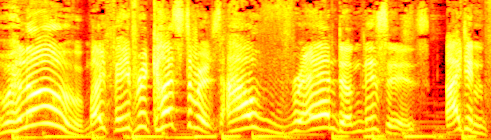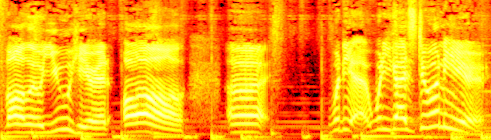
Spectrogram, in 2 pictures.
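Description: A man's put-on character voice, high-pitched and fairly slow, with faint music in the background. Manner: cheerful, feigning innocence.

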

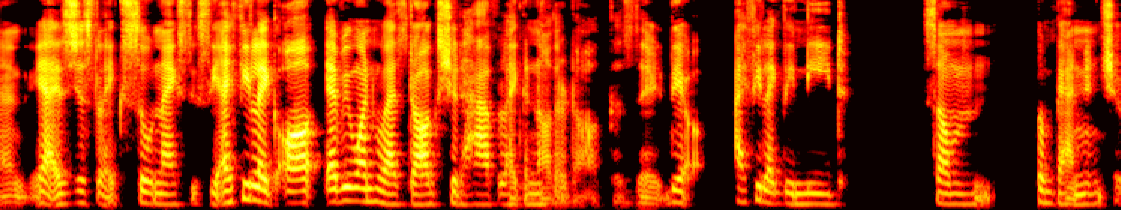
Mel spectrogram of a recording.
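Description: A woman with a very deep, low pitch and vocal fry talks at a moderate pace, her lively intonation paired with big swings in loudness. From Nepal, Kathmandu. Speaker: YouTube creator. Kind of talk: casual interview chat.

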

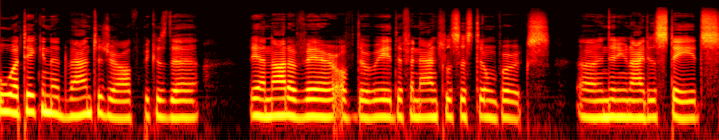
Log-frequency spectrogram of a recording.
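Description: A woman speaks with an Indian accent at a medium pitch. Her tone is dark and mellow. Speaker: community outreach director. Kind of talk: interview. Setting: video call.

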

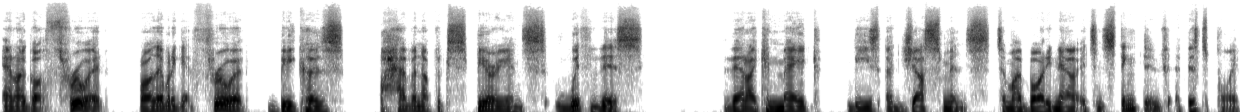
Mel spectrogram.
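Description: In an Australian accent, a man speaks with lively intonation, in a dry, close sound with no echo and a very clean recording with a silent background. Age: 20s. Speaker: athlete. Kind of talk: casual chat.

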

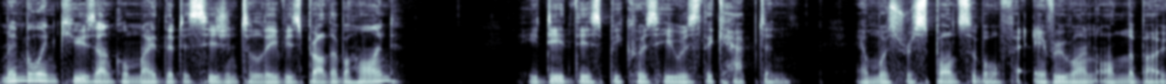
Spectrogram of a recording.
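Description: With an Australian accent, a man speaks fairly quickly at a fairly low pitch in a dark, mellow tone with fairly even intonation. The sound is dry and close with no echo, and the recording is very clean against a silent background. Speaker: podcast host. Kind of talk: interview. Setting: host's home.

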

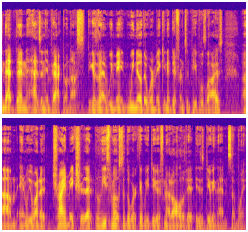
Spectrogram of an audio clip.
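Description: On a very clean recording with a silent background, a man talks at a very fast pace with hardly any pauses, his very deep, low pitch held in a monotone, flat intonation. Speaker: media company owner. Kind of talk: casual interview chat. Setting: living room recording. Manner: fast talker when passionate.

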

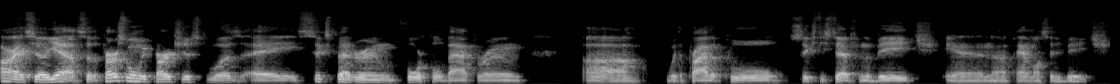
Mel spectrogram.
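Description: A man speaks with a Southern US accent at a fairly slow pace. His pitch variation is ordinary, and the background is quiet. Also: fairly low pitch for a man. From Alabama, US South. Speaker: lawyer and rental property investor. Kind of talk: casual chat.

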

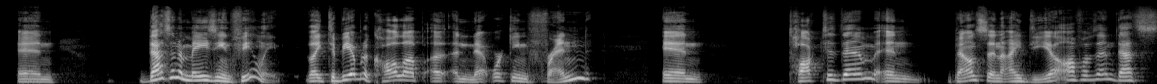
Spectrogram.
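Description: In an American accent, a man talks at a fairly slow pace. His bright, sharp tone moves through very wide pitch swings. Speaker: podcast host. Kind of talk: casual interview. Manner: animated.

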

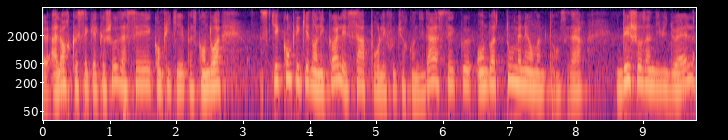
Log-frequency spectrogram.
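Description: At a moderate pace, a woman talks in a somewhat breathy, fairly low voice with ordinary pitch variation. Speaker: design school coordinator. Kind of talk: casual interview.

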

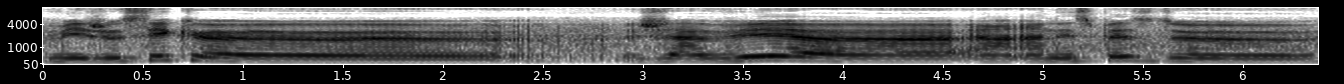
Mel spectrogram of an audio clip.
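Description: A woman with a southern French accent speaks at a very slow pace with fairly even intonation and very even loudness, over noticeable background noise and audible room echo. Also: medium pitch for a woman. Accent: southern French mountain. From French Pyrenees, south of Haute-Garonne. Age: 20s. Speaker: interviewee. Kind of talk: casual chat. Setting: home balcony. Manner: hesitant, many fillers.

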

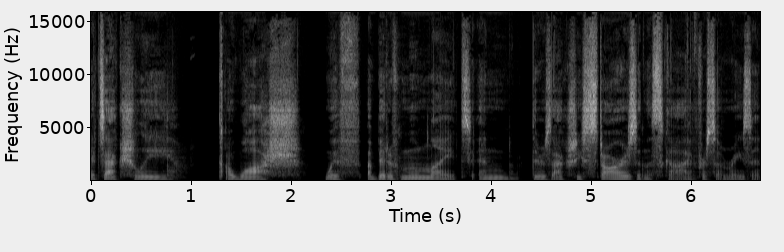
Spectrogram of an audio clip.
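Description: The speaker reads aloud in a natural voice with a quiet background.

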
